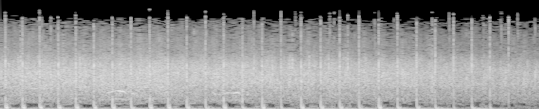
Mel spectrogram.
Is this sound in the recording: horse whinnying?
no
